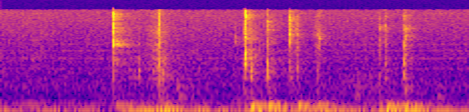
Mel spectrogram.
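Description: Computer keyboard keystrokes as a short word is typed: a handful of irregular key clicks starting about half a second in, some with a dull thud.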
